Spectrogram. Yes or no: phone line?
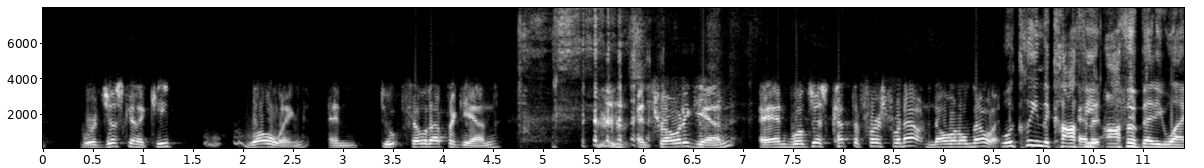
yes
